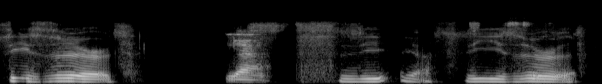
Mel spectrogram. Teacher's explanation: The alveolar ridge, the tongue tip is barely touching the alveolar ridge.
